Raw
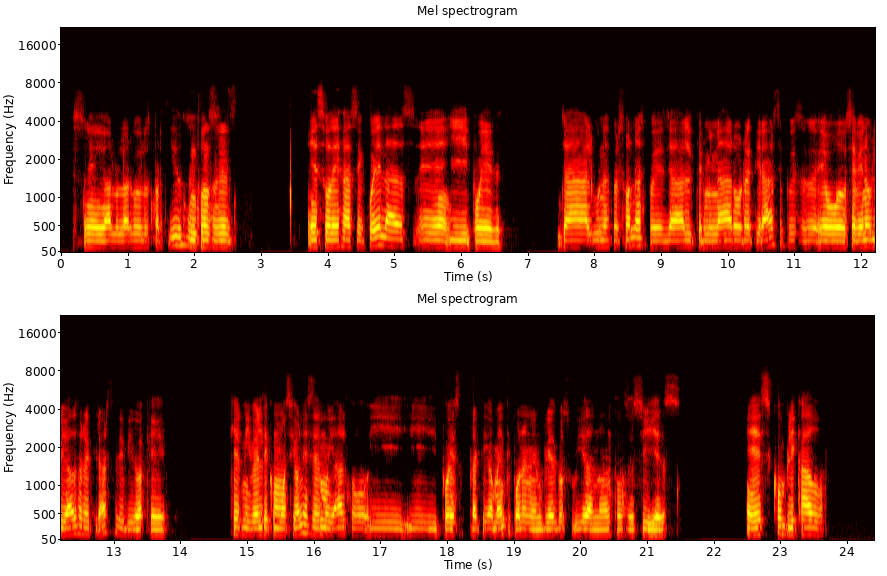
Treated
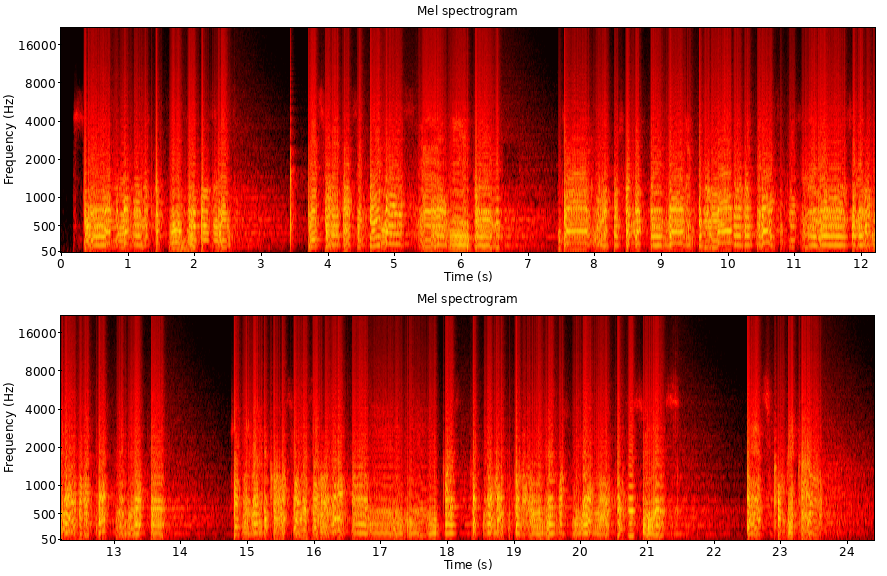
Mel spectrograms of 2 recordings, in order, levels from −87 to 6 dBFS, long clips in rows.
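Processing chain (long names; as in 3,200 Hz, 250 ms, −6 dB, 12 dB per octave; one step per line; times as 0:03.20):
sub-harmonics by changed cycles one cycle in 3, inverted
on a send at −6 dB: convolution reverb, pre-delay 3 ms
on the sum: downward compressor 10 to 1, threshold −24 dBFS, peak gain reduction 11 dB
gain on a spectral selection 0:06.63–0:06.87, 1,200–2,700 Hz −6 dB
level +3.5 dB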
